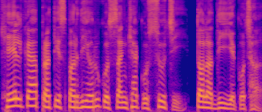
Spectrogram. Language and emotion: Nepali, neutral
